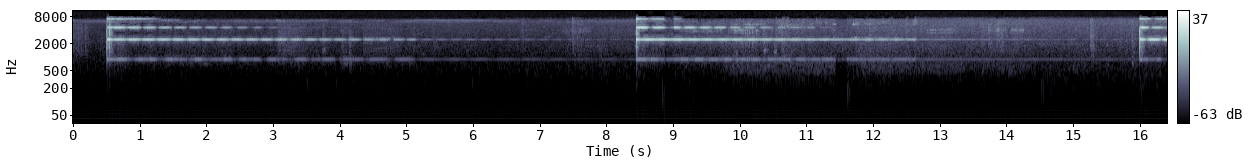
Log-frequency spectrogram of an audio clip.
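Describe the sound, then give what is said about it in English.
A meditation bell rings out clearly, with each long, shimmering tone slowly fading before the next strike. Two full rings are followed by a third strike right at the end. No voices are heard. “I'll ring the bell three times, and you can really let the sound of the bell wash over you.”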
